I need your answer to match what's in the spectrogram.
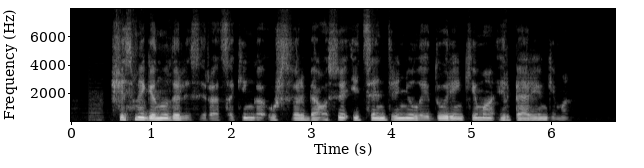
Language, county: Lithuanian, Klaipėda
